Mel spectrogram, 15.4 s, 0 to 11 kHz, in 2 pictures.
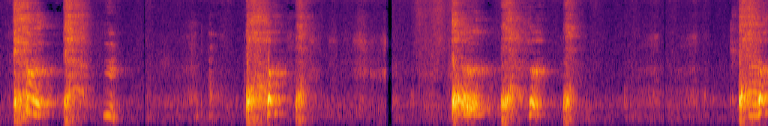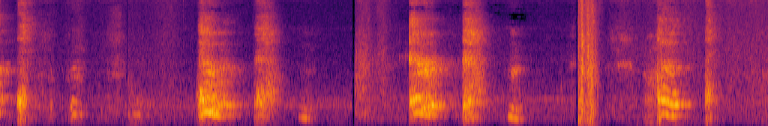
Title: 咳が止まらない48 cough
